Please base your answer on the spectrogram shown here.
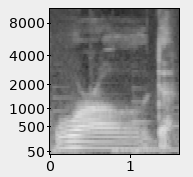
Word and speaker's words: world: It's spelled with an o, but it is not an o sound. It's just a regular er vowel. This is one of the exception words where you have o r in a stressed syllable and it's actually er instead of or.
